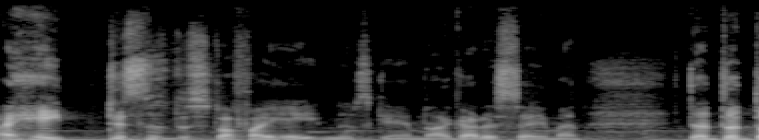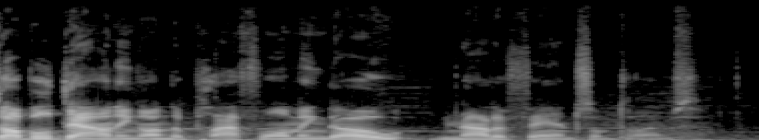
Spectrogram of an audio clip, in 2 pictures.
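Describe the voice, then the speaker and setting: Music plays behind a man speaking at a fairly quick pace. His pitch is medium, with ordinary variation. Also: big swings in loudness. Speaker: gaming streamer. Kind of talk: live gameplay commentary. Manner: stutter; animated.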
